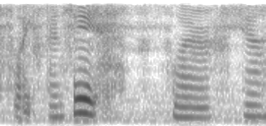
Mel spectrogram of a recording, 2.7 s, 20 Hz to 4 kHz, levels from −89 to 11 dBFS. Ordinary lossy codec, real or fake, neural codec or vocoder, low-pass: MP3, 24 kbps; fake; autoencoder, 22.05 kHz, a latent of 192 numbers a frame, VITS, trained on one speaker; 3.6 kHz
